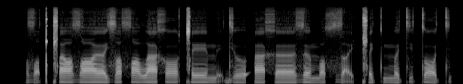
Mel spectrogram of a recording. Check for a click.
present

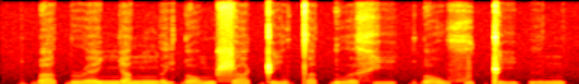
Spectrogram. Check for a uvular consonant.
absent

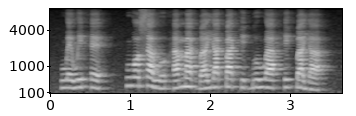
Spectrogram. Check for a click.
absent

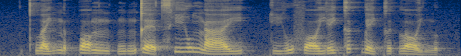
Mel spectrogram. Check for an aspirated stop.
present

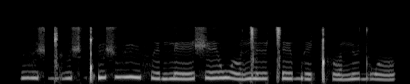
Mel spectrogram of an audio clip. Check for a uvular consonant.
absent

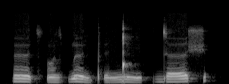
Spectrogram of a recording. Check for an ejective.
present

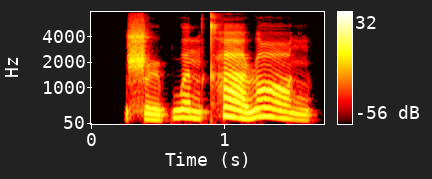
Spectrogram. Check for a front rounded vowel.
absent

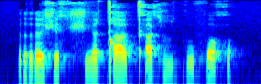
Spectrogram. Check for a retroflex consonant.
absent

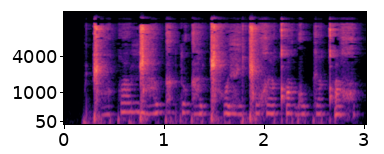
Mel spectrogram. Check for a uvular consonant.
present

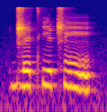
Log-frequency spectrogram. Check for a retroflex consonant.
present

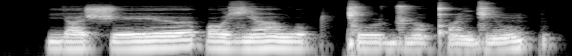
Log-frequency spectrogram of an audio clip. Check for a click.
present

